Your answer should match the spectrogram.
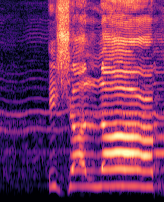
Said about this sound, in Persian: نه گریه نکن ایشالله، فردا از این دشت میریم برات گهواره تازه میگیرم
